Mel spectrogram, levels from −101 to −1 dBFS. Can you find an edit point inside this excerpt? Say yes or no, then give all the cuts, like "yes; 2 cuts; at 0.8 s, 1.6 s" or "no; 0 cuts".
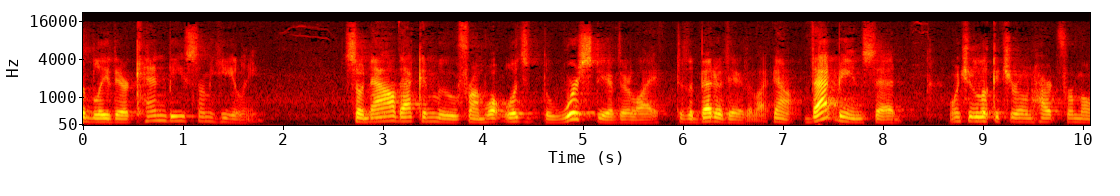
yes; 2 cuts; at 5.9 s, 7.2 s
